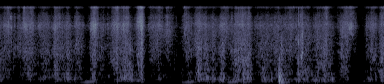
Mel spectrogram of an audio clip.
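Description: A khaki bag crumpling and rustling as it is handled and opened, in irregular soft rustles, with one sharp knock about four seconds in.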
